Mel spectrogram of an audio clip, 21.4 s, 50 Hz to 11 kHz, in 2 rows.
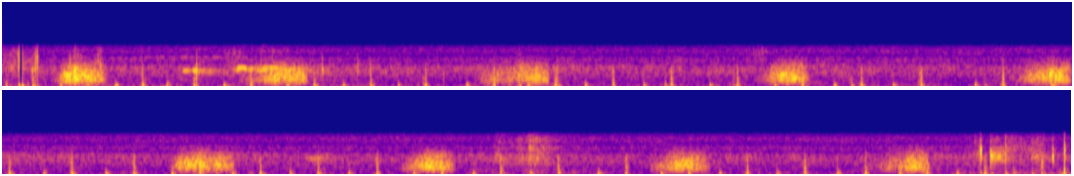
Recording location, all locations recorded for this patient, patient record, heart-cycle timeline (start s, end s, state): pulmonary valve (PV)
aortic valve (AV)+pulmonary valve (PV)+tricuspid valve (TV)+mitral valve (MV)
#Age: Child
#Sex: Male
#Height: 72.0 cm
#Weight: 7.97 kg
#Pregnancy status: False
#Murmur: Absent
#Murmur locations: nan
#Most audible location: nan
#Systolic murmur timing: nan
#Systolic murmur shape: nan
#Systolic murmur grading: nan
#Systolic murmur pitch: nan
#Systolic murmur quality: nan
#Diastolic murmur timing: nan
#Diastolic murmur shape: nan
#Diastolic murmur grading: nan
#Diastolic murmur pitch: nan
#Diastolic murmur quality: nan
#Outcome: Abnormal
#Campaign: 2015 screening campaign
0.00	5.77	unannotated
5.77	5.90	S1
5.90	6.05	systole
6.05	6.18	S2
6.18	6.36	diastole
6.36	6.48	S1
6.48	6.66	systole
6.66	6.75	S2
6.75	7.04	diastole
7.04	7.13	S1
7.13	7.31	systole
7.31	7.41	S2
7.41	7.67	diastole
7.67	7.79	S1
7.79	7.97	systole
7.97	8.06	S2
8.06	8.29	diastole
8.29	8.39	S1
8.39	8.56	systole
8.56	8.67	S2
8.67	8.88	diastole
8.88	8.98	S1
8.98	9.14	systole
9.14	9.26	S2
9.26	9.70	diastole
9.70	9.80	S1
9.80	9.96	systole
9.96	10.07	S2
10.07	10.44	diastole
10.44	10.56	S1
10.56	10.73	systole
10.73	10.85	S2
10.85	11.08	diastole
11.08	11.18	S1
11.18	11.33	systole
11.33	11.46	S2
11.46	11.70	diastole
11.70	21.39	unannotated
